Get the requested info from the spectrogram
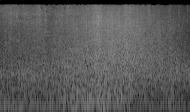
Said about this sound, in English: What Vanessa and her husband John saw was a wall of water rushing down from the Vaisingana River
